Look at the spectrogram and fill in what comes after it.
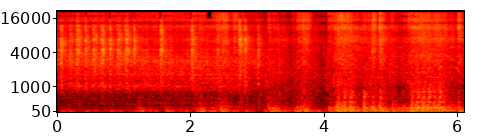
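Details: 1985 Honda VT1100 Shadow, first start in 25 years after recharging the carburetors with fuel: uneven cranking catches after about four seconds into a deep, lumpy V-twin beat that settles and keeps running cleanly.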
